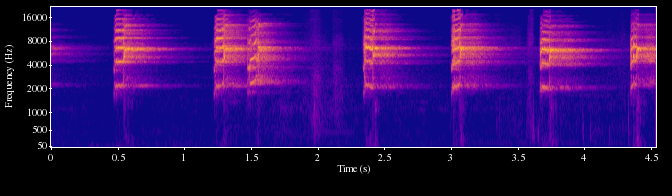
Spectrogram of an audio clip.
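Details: Playing African lovebirds utter piercing, grating shrieks, some doubled, repeated roughly every 0.7 seconds in an uneven rhythm, each note harsh and bright with a quick fading tail.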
